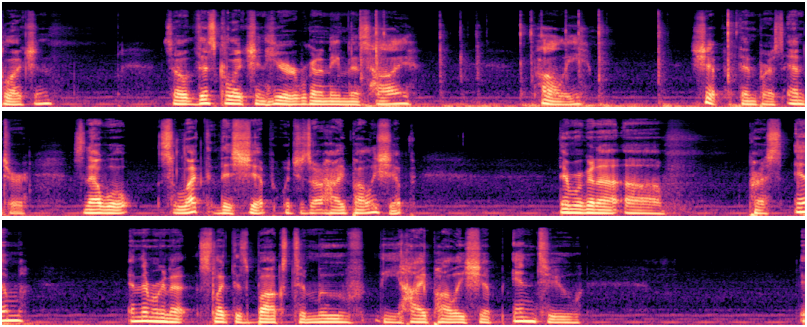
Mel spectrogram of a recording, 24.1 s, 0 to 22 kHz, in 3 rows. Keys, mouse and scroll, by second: 2.0 click, 2.2 click, 3.4-7.1 typing, 7.3 Return, 10.3 click, 16.0 m, 20.2 click.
